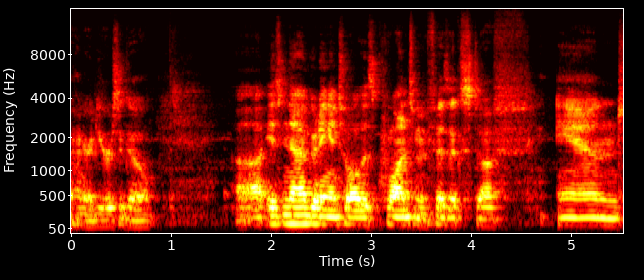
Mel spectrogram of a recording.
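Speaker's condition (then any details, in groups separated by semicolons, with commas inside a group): No condition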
